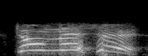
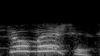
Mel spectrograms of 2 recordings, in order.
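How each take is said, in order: First: Louder, higher urgent plea; preacher's loud urging; loud warning. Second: Softer, quiet echo of the plea; softly pressing the point; soft warning. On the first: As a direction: call it out to the congregation. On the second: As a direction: drop to a hush. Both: Shown as a demonstration.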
